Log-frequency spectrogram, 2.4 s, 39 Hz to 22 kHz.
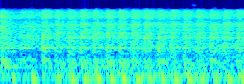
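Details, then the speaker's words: Mitsubishi Lancer 9 after ECU chip tune to Euro 2 emissions: starter cranks steadily, engine turns over but never fires; immobilizer had been disabled originally, car started after it was addressed. "зажигание предварительно выключим подождём некоторое время включаем если Заведётся всё отлично не заводится попытка номер два"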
